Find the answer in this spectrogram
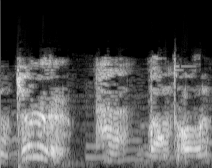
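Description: Speech only: a man talking steadily, with one drawn-out, rising-then-falling vocal sound shortly after the start.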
